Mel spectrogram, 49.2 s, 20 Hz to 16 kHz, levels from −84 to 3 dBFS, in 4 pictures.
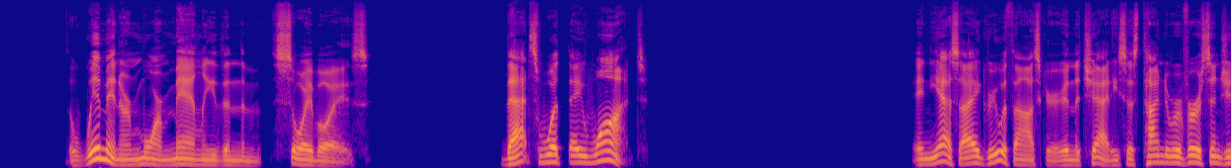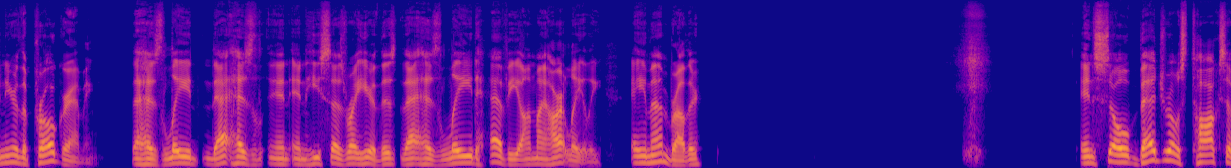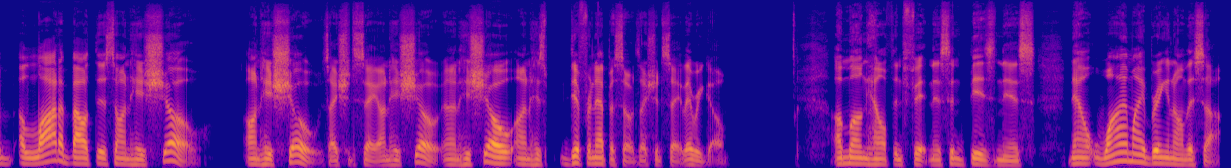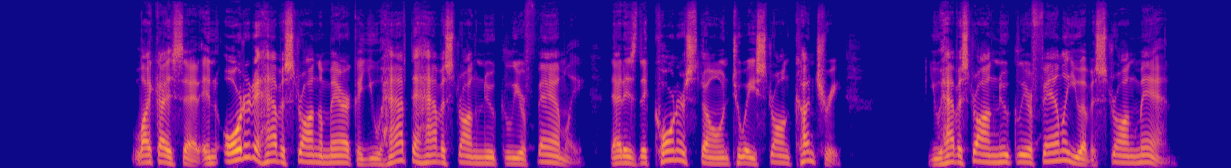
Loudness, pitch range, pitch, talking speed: -24 LUFS, 115-150 Hz, 130 Hz, 165 wpm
